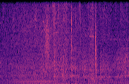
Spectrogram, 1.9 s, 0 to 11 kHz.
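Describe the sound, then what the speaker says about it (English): A V8 car in the racing game The Crew Motorfest, engine droning and revving loudly up close with tire squeal and skidding as it corners. "Just listen to that V8 like a chunky, down-tuned guitar riff"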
